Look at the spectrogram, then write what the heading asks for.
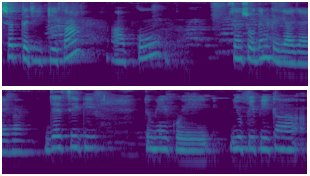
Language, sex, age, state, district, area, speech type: Hindi, female, 30-45, Uttar Pradesh, Lucknow, rural, spontaneous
